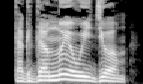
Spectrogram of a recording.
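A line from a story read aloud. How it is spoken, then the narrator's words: Angry. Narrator (Russian): злобно произнес Макс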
